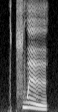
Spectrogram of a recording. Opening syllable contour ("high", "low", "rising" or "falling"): falling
